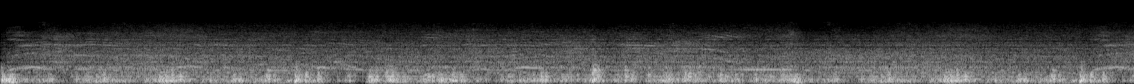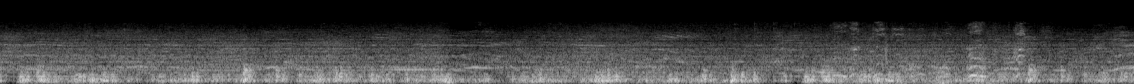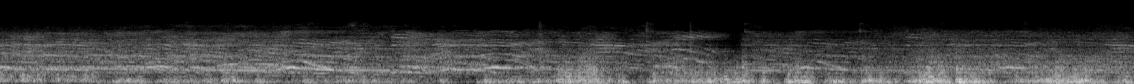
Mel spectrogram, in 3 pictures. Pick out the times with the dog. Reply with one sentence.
The dog can be heard from 19.6 to 21.9 s.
